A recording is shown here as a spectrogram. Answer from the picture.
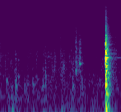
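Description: Near silence with a few faint, scattered light taps and rustles of tarot cards being handled.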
